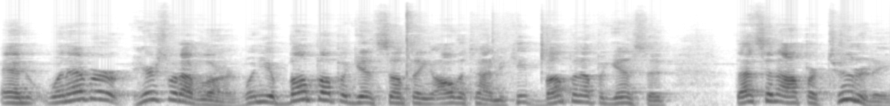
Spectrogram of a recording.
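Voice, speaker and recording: A man speaks at a high pitch with very wide pitch swings. He goes at a very fast pace. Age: 60s. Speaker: chiropractic wellness teacher / live-stream host. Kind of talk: live-stream motivational talk. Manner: casual, conversational.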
